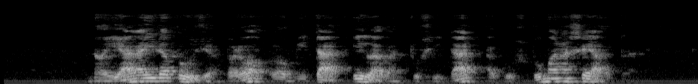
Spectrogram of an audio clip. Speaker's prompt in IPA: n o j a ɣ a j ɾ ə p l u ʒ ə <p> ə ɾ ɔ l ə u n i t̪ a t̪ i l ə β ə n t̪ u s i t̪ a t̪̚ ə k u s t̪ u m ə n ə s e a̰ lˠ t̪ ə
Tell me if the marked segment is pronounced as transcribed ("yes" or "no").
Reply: yes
